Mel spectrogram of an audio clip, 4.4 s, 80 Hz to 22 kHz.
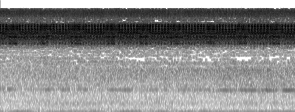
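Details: Hadoa duryi cicada singing from deep inside a cluster of juniper trees a few miles south of Walsenburg, Colorado, on July 2, 2012 at 2:38 pm, overcast after sun; steady high unbroken buzzing hiss throughout.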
